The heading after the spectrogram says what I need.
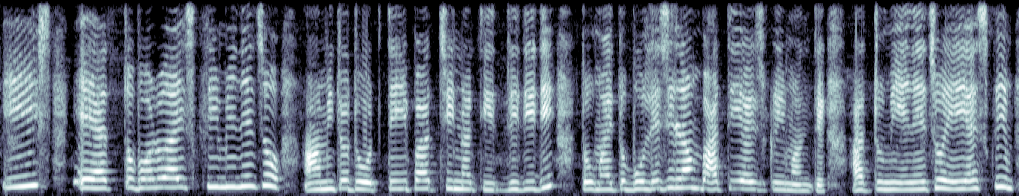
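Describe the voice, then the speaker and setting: A woman's voice: high voice, normal speed, darkish tone, voice pushed up, lightly acted. A woman voicing a demanding, chatterbox little girl doll in a story, with a whiny, pouty, childish manner. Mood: complaining.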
